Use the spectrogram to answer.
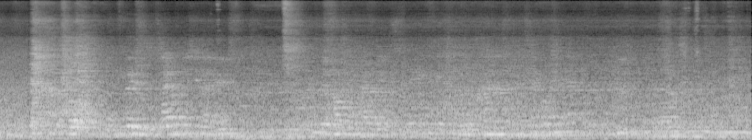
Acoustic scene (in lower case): restaurant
